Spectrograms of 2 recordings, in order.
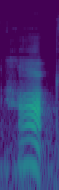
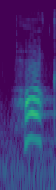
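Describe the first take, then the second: First: Said in the usual way. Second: Very high, very loud cry; cried out. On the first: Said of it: "he said, correcting himself". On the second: A narrator's reading. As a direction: cry out the warning this time. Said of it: "he cried".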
